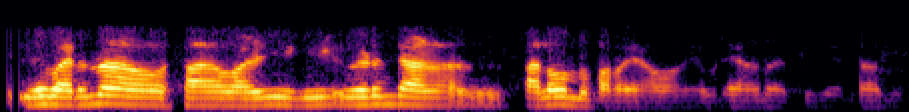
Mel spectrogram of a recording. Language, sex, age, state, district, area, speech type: Malayalam, male, 30-45, Kerala, Thiruvananthapuram, rural, conversation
